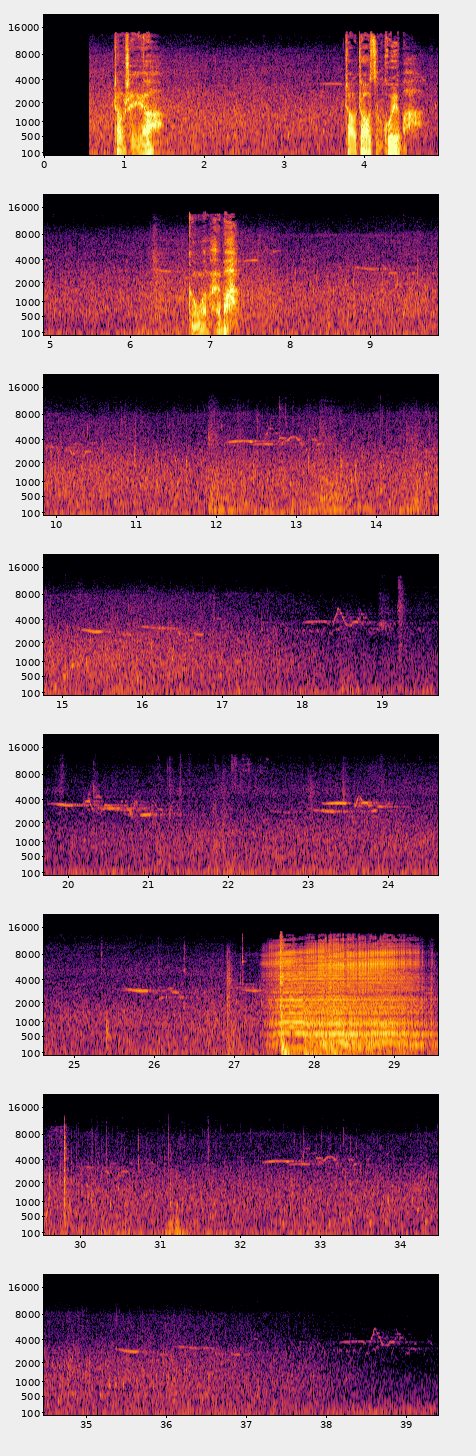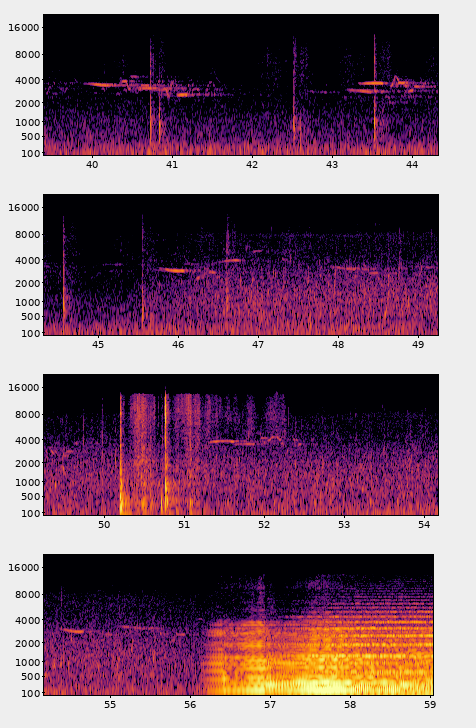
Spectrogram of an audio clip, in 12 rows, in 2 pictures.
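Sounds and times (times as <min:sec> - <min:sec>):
loud steady-pitch call: 0:56.2 - 0:59.0.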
